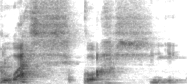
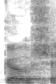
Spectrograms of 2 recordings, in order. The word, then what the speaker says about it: gouache: Gouache. – Exactly. – It rhymes with squash.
